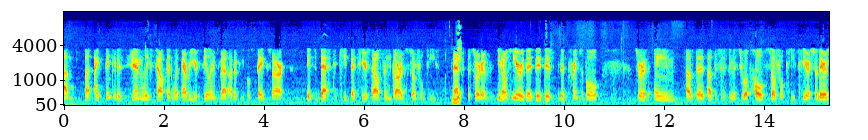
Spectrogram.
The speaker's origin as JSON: {"language": "English", "country": "United States", "tie": "born or raised there", "said": "I was raised in the United States. I have no religion."}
